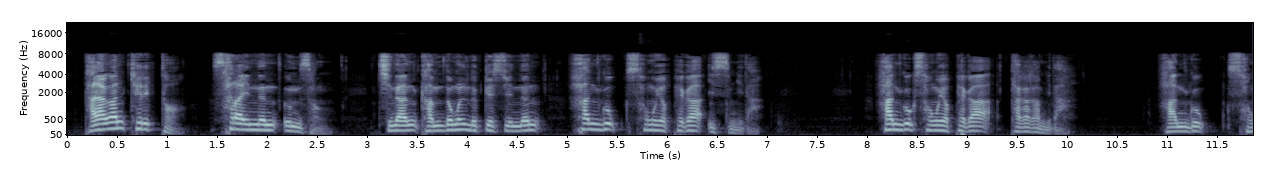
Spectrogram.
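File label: Korean male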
